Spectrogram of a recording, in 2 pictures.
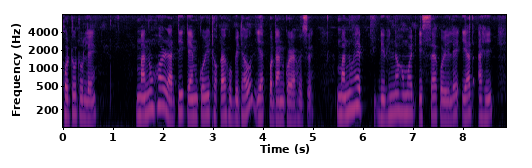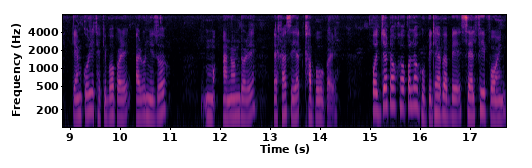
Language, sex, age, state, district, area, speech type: Assamese, male, 30-45, Assam, Lakhimpur, rural, spontaneous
